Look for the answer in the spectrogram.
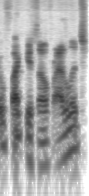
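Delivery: very hushed, irritated, annoyed mutter. Retelling a friend's annoyed reply to a joke: imitating annoyed Ronnie. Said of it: "it annoys the piss out of Ronnie".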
